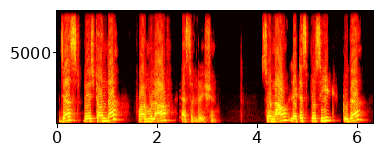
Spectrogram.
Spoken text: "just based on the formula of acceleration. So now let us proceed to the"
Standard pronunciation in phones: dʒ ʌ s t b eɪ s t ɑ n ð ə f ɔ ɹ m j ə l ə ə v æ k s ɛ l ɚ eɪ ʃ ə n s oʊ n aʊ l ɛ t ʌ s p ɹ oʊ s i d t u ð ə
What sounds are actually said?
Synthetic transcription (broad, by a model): dʒ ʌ s t b eɪ s t ɑ n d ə f ɔ ɹ m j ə l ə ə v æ s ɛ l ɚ eɪ ʃ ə n s oʊ n aʊ l ɛ t ʌ s p ɹ oʊ s i d t u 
